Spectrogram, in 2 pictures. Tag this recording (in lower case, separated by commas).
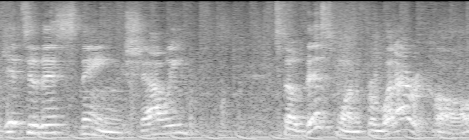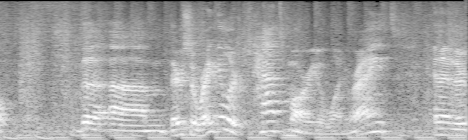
music, speech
